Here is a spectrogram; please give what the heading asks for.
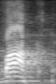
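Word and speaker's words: bark: बाक यानी भकना होता बाक इसमें आर साइलेंट रहता है बाक बाक यानी होता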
